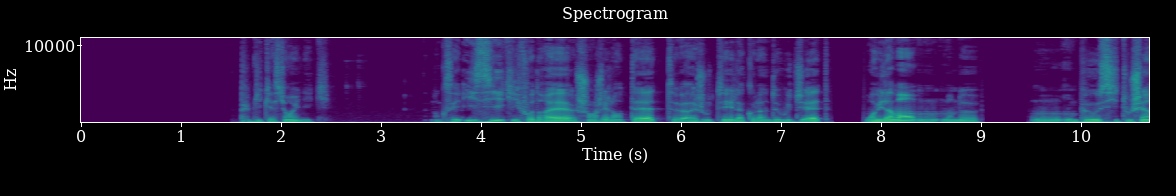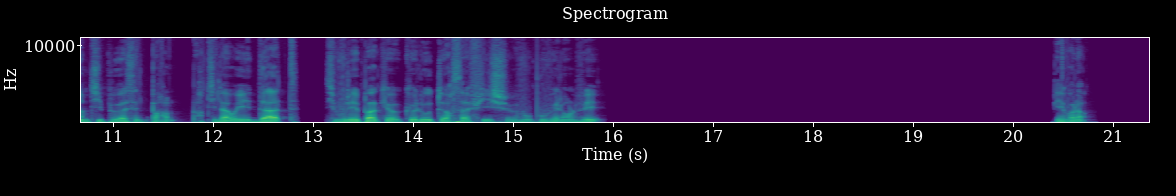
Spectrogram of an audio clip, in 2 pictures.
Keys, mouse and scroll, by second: 0.3-0.6 scroll down 2, 1.2-1.5 scroll down 2, 2.6 click, 7.0 scroll down 2, 9.5 scroll down 1, 10.2 scroll up 1, 13.3 click, 15.1 click, 16.5 click.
